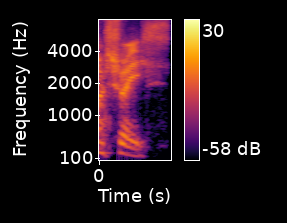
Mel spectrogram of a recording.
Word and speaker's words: Feng Shui: Feng Shui.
